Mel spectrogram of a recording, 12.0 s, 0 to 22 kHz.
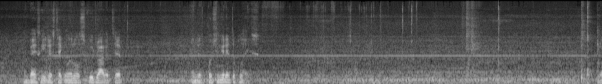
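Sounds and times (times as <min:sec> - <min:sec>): low machine hum: 0:00.0 - 0:12.0.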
